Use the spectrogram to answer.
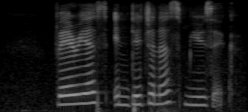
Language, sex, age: English, female, 21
